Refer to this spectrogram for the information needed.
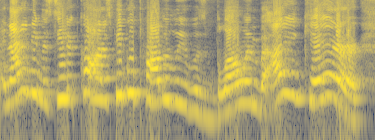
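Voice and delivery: ordinary talk, nothing marked

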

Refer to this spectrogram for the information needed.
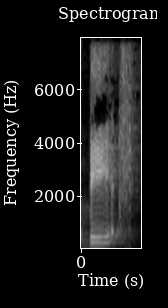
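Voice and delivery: sudden loud yell on the last word; shouted insult. Acted. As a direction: blast the final word at the viewer. Bee insult punchline.

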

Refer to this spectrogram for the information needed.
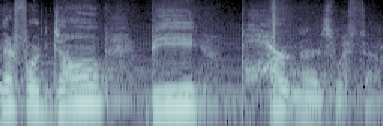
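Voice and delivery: hushed, breathy whisper of the verse; whispered warning. Acted. Preacher whispers Paul's warning to the congregation.

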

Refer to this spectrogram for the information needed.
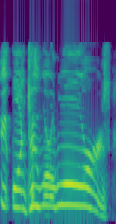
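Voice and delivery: high, loud, slow mocking boomer wail. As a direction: whine it like a proud old gun nut. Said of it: "their big shtick about the whole thing is".

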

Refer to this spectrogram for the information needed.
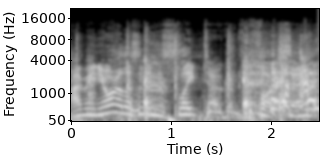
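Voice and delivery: high, loud laughing tease. Real, not acted. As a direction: crack up while teasing. Teasing friend, laughing loud.

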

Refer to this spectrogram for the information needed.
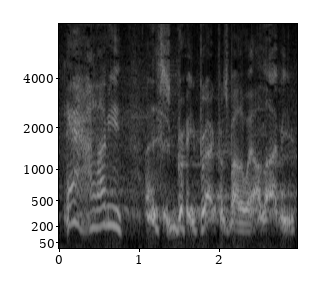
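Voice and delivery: tossed-off reply, trailing into a near whisper; Peter answering. Retold or imitated. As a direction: Peter answering Jesus with his mouth full.

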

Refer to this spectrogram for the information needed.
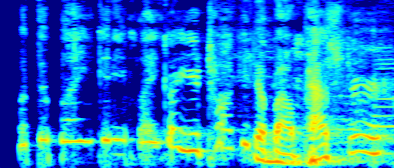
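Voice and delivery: high, fast, indignant retort; indignant cusser. Retold or imitated. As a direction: snap back in mock outrage.

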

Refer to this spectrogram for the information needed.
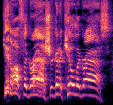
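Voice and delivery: high-pitched mock yell from mom. Mom yelling at kids trampling the front yard, high-pitched mock yell. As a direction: pitch it way up like a mother shooing kids off the lawn. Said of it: "my mom came out and yelled at us".

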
